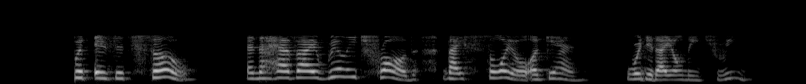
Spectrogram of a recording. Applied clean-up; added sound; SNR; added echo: none; none; none; none.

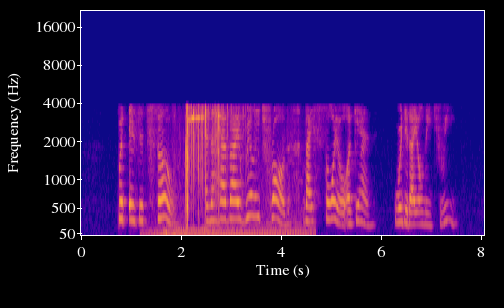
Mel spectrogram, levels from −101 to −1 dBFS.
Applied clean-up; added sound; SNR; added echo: none; Shatter / Crushing; -3 dB; none.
